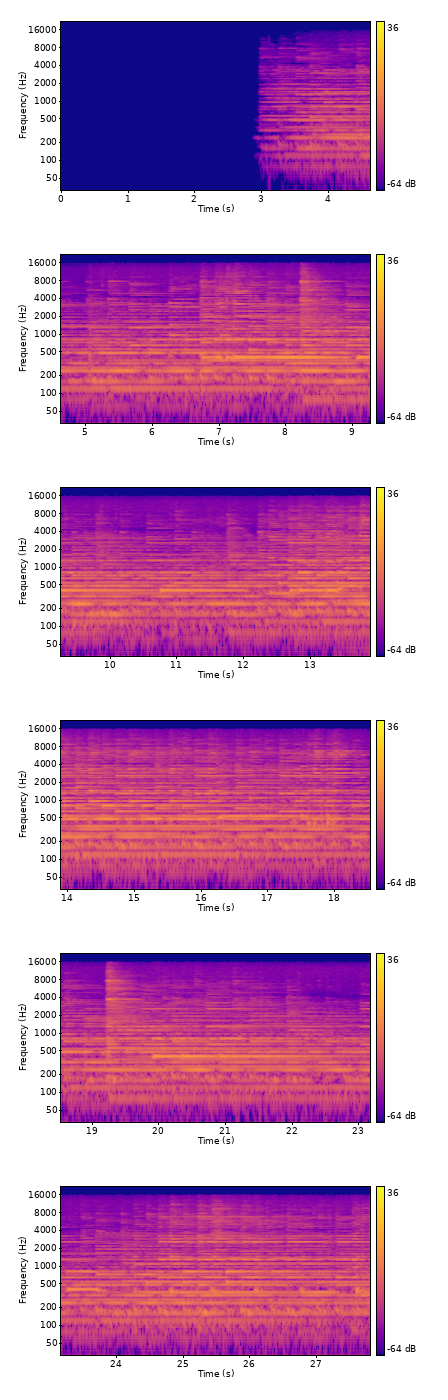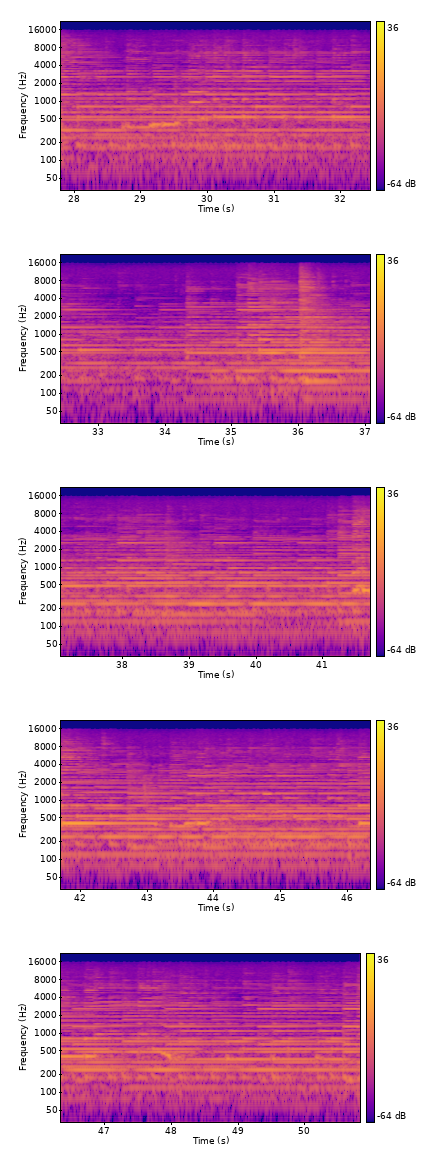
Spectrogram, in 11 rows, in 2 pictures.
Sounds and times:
Music: 3.0s - 50.8s.

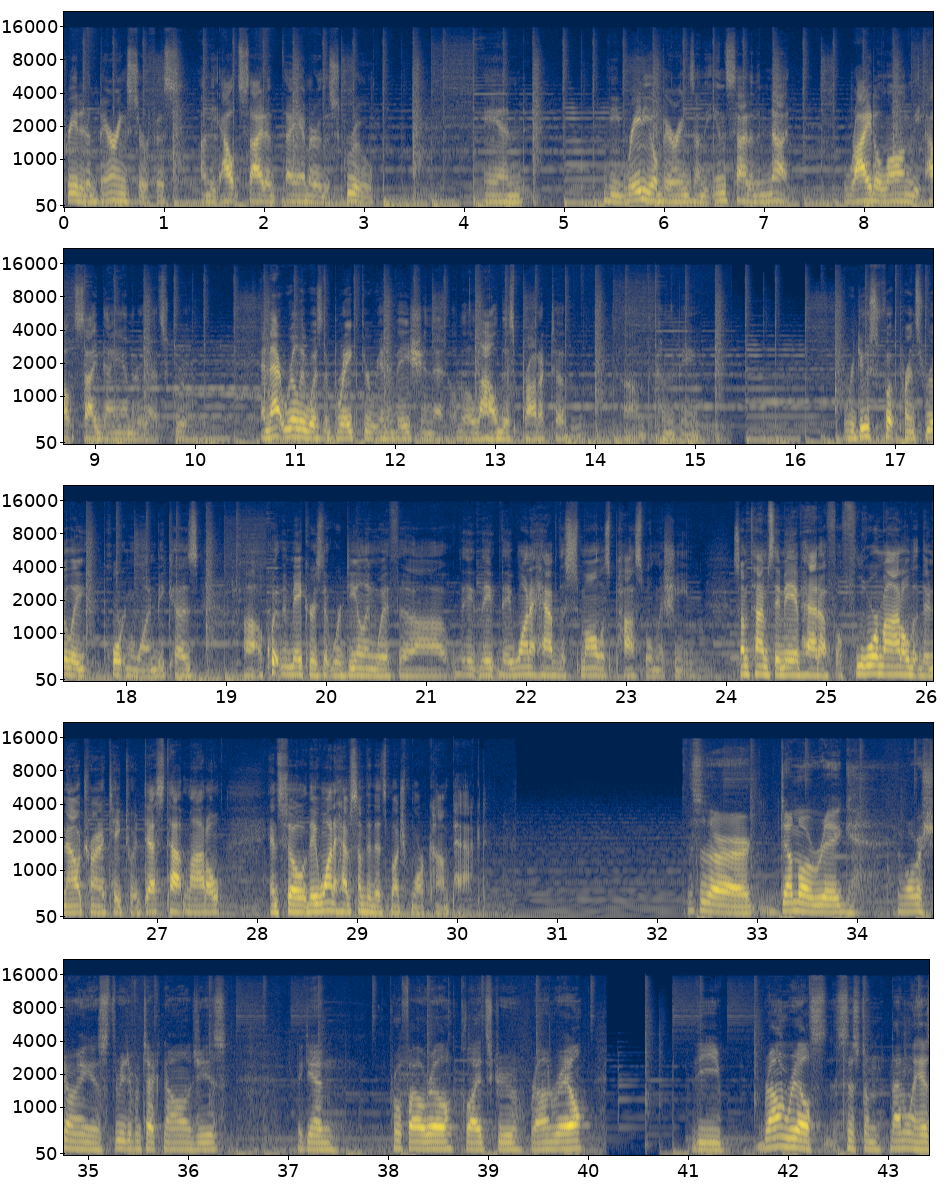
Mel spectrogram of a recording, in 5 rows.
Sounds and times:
Speech: 0.0s - 3.1s, 4.2s - 4.6s, 10.7s - 15.1s, 16.5s - 30.3s, 32.3s - 36.4s, 37.1s - 40.0s, 41.1s - 43.4s
Music: 0.0s - 43.4s.

